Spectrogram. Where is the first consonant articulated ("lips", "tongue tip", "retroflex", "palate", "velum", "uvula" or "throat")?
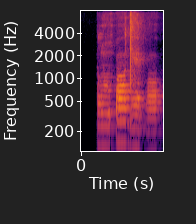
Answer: tongue tip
